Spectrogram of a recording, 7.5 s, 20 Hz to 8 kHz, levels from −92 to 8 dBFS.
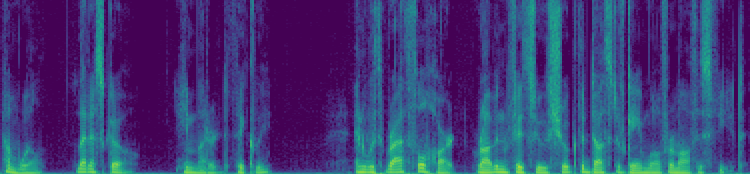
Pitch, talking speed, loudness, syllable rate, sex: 115 Hz, 185 wpm, -18 LUFS, 5.2 syllables/s, male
